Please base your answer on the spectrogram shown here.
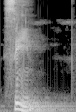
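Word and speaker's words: scene: अब बात सी की करें तो सी जब एस के तुरंत बाद आता है तो सी साइलेंट रहता है, जैसे साइंस, सीन।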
